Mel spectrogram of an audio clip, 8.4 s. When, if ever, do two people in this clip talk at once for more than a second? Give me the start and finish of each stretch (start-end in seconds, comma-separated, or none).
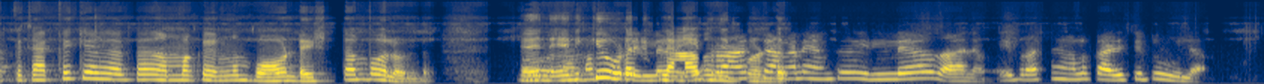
none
